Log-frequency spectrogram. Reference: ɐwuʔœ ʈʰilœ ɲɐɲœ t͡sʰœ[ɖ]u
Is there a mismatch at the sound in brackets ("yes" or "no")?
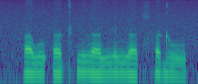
no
